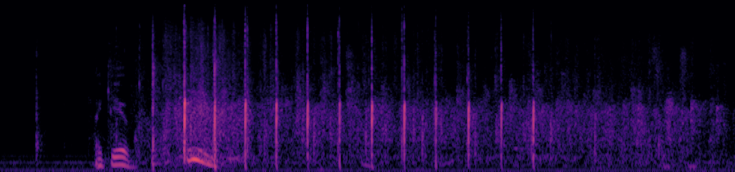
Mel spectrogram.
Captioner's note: applause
